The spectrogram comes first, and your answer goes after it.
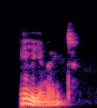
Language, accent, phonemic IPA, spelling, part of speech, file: English, Southern England, /ˈeɪ.li.ə.neɪt/, alienate, adjective / noun / verb, LL-Q1860 (eng)-alienate.wav
- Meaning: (adjective) Estranged; withdrawn in affection; foreign; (noun) A stranger; an alien; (verb) To convey or transfer to another, as title, property, or right; to part voluntarily with ownership of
